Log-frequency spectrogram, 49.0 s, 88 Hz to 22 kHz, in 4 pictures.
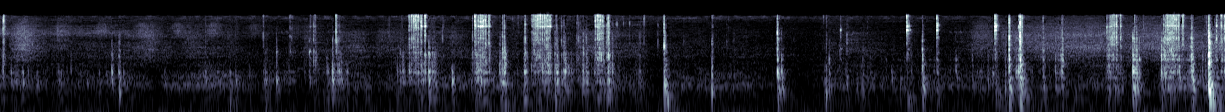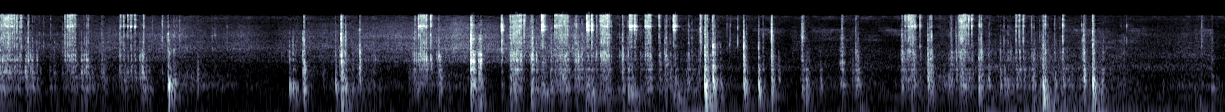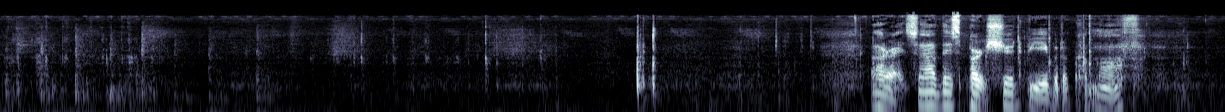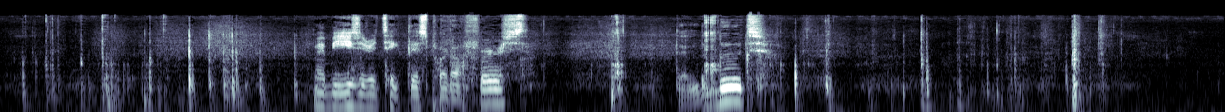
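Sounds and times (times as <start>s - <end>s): ratchet wrench clicking: 4.0s - 6.3s, 11.0s - 14.0s, 16.3s - 19.3s, 21.2s - 23.2s.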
